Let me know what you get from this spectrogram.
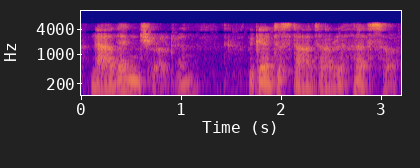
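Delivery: usual speaking voice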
